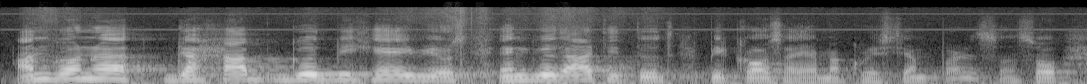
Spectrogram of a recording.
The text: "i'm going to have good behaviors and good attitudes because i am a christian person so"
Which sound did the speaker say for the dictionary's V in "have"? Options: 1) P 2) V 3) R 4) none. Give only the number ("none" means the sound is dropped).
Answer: 1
